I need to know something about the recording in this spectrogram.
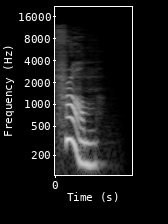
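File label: "from", British English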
